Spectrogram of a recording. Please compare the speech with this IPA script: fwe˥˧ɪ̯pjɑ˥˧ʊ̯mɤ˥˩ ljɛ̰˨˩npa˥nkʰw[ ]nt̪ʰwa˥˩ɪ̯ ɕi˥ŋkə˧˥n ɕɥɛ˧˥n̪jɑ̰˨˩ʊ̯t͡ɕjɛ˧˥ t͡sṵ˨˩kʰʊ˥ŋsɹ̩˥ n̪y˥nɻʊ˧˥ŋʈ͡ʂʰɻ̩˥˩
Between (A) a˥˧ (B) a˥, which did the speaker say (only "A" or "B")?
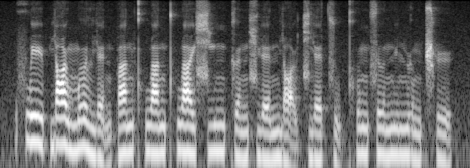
B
